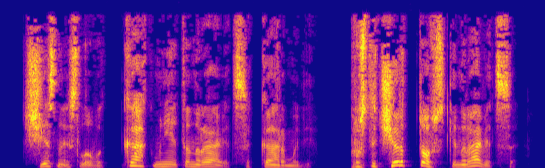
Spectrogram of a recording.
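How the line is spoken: Whisper. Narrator (Russian): Стеббинс снова зашептал

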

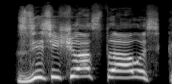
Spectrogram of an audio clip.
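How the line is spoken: Shout. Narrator (Russian): крикнул

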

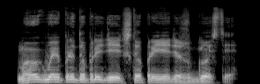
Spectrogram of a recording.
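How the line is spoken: Smirking snort. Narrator (Russian): хмыкнул Альберт

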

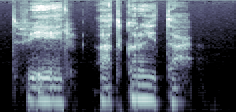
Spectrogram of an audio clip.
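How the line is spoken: Whisper. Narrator (Russian): шепнул Фати

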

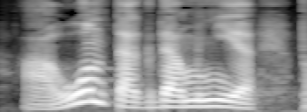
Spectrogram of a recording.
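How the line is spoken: Irritated. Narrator (Russian): продолжал Женька раздраженно

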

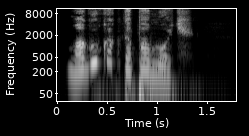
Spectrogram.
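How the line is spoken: Soft attentive question. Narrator (Russian): спросила Яна совсем иначе, мягко и внимательно

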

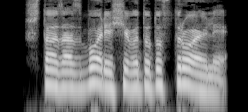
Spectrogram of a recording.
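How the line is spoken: Growled. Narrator (Russian): рыкнул магистр

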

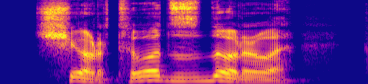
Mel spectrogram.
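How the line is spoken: Loud laughter. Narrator (Russian): Харпер громко расхохотался

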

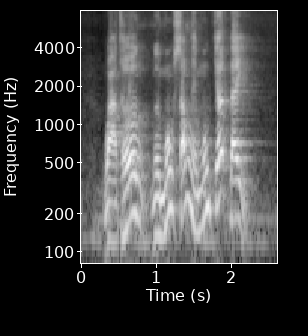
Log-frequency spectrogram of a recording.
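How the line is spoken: Shrieking shout. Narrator (Vietnamese): giọng Diệp Linh Tô quát thét lên

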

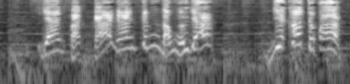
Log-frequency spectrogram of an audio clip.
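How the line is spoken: Shouting. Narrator (Vietnamese): Tào Quá Thuần la lên

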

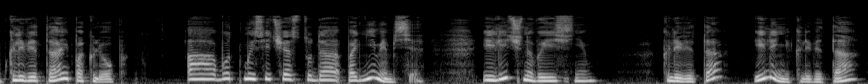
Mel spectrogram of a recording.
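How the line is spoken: Ominous, promising tone. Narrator (Russian): проговорил Саттаров многообещающим тоном

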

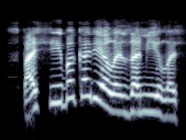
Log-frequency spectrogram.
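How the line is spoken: Suddenly loud. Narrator (Russian): неожиданно громко сказал Кеттунен

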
